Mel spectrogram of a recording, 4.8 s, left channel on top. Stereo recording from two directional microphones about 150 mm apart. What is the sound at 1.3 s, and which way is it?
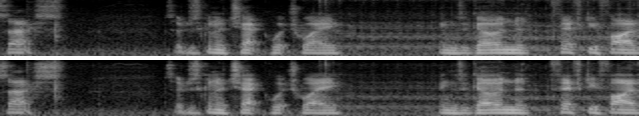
Speech, 30° right (ahead or behind).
